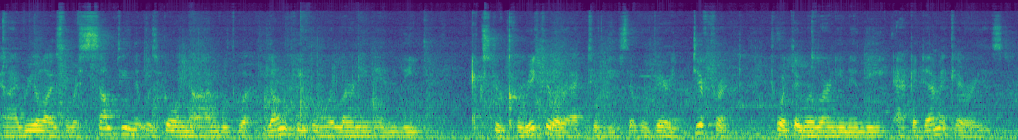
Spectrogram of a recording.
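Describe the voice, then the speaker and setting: A man with an American accent talks with hardly any pauses. Noticeable background noise and audible room echo are in the recording. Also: medium pitch for a man, ordinary pitch variation, fairly quick pace. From United States (Michigan). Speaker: leisure studies academic. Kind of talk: interview. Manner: hesitant with fillers.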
